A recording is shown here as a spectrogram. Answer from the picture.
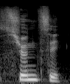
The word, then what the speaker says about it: Xunzi: et qui s'appelle, j'espère que je prononce bien, Sun Tzu. Voilà, qui s'écrit Xunzi en français, donc voilà. Effectivement les prononciations sont très différentes, et on y retrouve la métaphore de l'habitation que vous employez à l'instant.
